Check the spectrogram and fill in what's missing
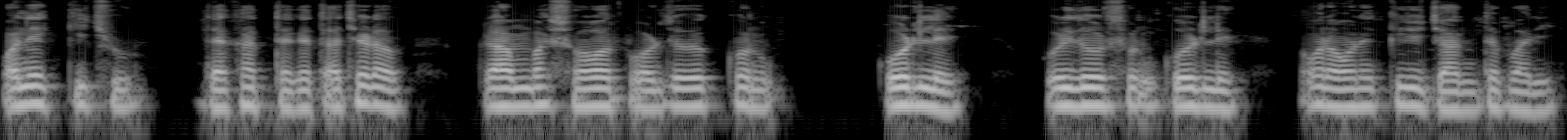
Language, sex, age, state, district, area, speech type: Bengali, male, 18-30, West Bengal, North 24 Parganas, rural, spontaneous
